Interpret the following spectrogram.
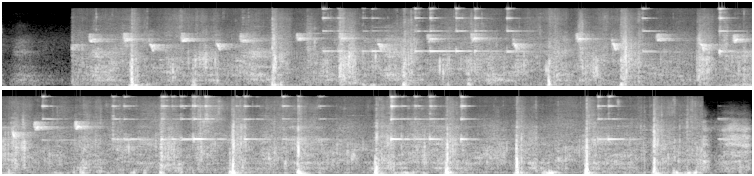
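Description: A hiker's footsteps on trail steps, irregular knocks about twice a second, with a small bell on the pack, typically a bear bell, jingling briefly with each step.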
